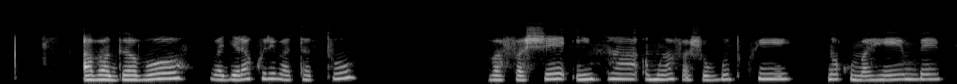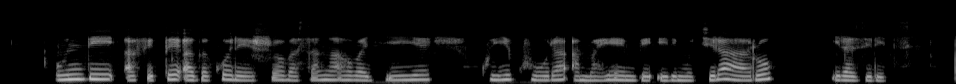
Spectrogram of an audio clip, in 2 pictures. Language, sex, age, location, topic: Kinyarwanda, female, 18-24, Huye, agriculture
